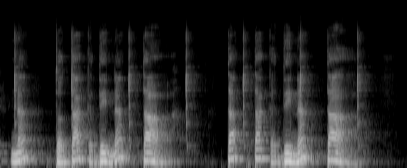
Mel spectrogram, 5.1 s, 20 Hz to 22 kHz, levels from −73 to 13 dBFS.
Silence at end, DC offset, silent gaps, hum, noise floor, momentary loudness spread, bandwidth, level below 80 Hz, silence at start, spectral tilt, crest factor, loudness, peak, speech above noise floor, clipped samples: 0.55 s; under 0.1%; none; none; -52 dBFS; 14 LU; 12 kHz; -44 dBFS; 0.15 s; -7 dB/octave; 16 dB; -16 LUFS; 0 dBFS; 37 dB; under 0.1%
